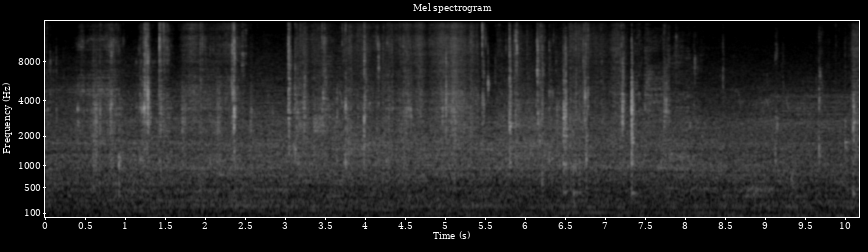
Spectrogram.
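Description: Close-up chewing and mouth sounds from eating a burrito bowl, with scattered small clicks and scrapes, over a steady low hum inside a car.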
